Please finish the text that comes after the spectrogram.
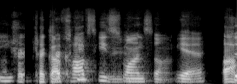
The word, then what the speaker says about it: Tchaikovsky: So the only score that it was in there was I think how do you say Troski uh Chakovski Chakovski Swan Song.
